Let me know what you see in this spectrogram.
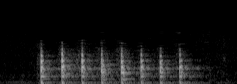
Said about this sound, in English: Are you ever at home and somebody knocks on the door? And what do you do when somebody knocks on the door?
